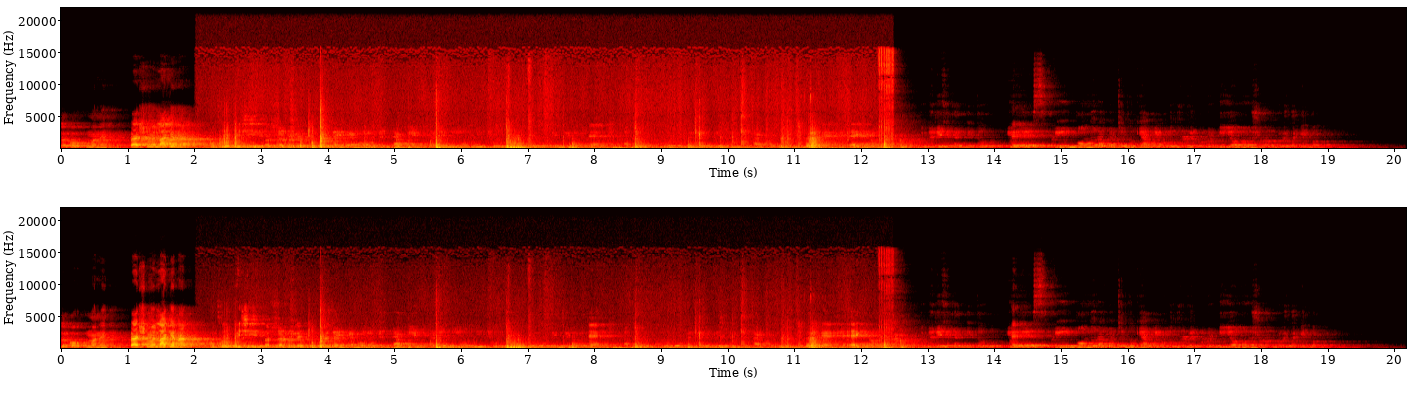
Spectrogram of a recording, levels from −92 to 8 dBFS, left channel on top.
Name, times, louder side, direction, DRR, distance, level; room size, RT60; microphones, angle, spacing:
voice 1, 0.0-1.9 2.3-3.0 3.3-3.9 7.9-8.1 11.3-12.7 14.3-14.4, right 3 dB, 40° right, 2 dB, 2.0 m, -34 dB
sound 1, 2.0-12.5, left 2 dB, 30° left, 1.1 m, -37 dB
voice 2, 2.2-3.5 3.9-8.1 8.4-11.3 11.6-13.9 14.2-18.8, equal, ahead, -2 dB, 6.6 m, -43 dB
26.0 x 22.5 x 9.3 m, 2.2 s
head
